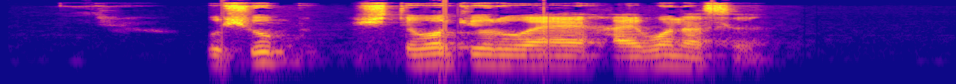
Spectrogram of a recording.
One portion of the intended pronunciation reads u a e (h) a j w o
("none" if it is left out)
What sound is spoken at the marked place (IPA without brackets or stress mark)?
h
